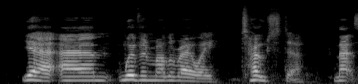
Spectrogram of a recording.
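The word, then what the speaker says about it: Towcester: it's spelled Tau t-o-w sester c-e-s-t-e-r but it's pronounced toaster Bluegrass rail fences most of the Kentucky towns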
